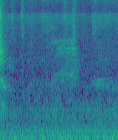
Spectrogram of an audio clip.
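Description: Quiet room tone with a low steady hum and no distinct event.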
